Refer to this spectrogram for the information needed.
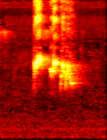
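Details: Red-whiskered bulbul kept in a cage, getting used to a new cage in a new location, sings a brisk burst of four or five warbled, whistled notes that tumble slightly downward in under a second.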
